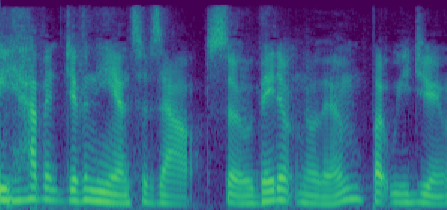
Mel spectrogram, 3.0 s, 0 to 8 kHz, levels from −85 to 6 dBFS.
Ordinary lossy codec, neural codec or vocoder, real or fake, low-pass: MP3, 48 kbps; codec, 16 kHz in and 24 kHz out, 0.8 kbps, FocalCodec, streaming, 65536 codes; fake; 7.2 kHz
